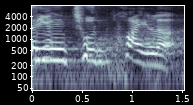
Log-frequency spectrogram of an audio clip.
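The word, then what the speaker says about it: 新春快乐: Kalau dalam bahasa Cina-nya gimana sih Bu bacanya? Xing Chun Kuai Le.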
